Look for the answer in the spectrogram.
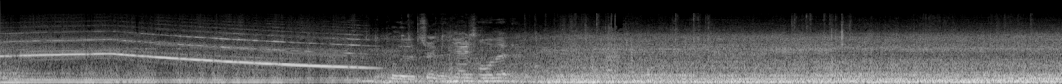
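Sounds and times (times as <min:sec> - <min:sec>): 
Ramstein Fire Department fire truck siren wailing: 0:00.0 - 0:04.0
fire truck engine low rumble: 0:00.0 - 0:10.6
speech: 0:04.2 - 0:05.8.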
